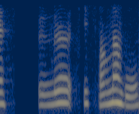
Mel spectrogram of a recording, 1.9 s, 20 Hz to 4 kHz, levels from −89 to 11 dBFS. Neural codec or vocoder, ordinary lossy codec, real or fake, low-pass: codec, 16 kHz, 0.5 kbps, FunCodec, trained on Chinese and English, 25 frames a second; AAC, 32 kbps; fake; 3.6 kHz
